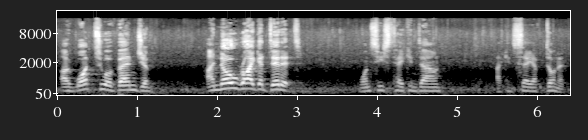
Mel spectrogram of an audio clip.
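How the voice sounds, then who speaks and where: A man's voice: on the high side, moderate pace, a little hiss or hum, lightly acted. A man playing a driven, hot-tempered police detective in an earnest, dramatic amateur radio play. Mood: vengeful.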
